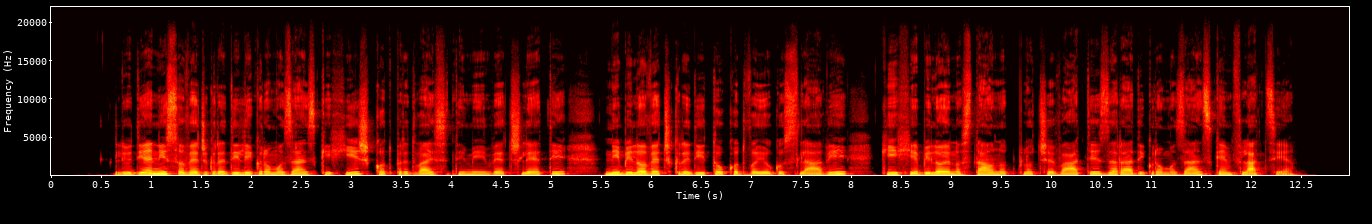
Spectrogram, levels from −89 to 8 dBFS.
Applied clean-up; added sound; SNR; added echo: neural mask model Resemble Enhance denoiser.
